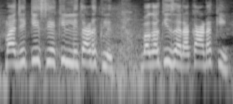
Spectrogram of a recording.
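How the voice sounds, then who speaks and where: An outspoken young village wife, as a woman storyteller puts her on, coaxing and insistent in rustic country speech. The voice sits high and bright, with a faint hiss of noise underneath. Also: steady tone, moderate pace. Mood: pleading, insistent.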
